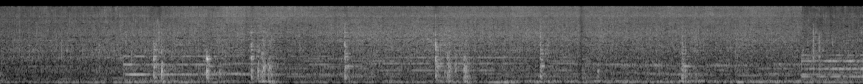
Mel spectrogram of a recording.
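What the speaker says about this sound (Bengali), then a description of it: "হাই হিটে সবজিগুলোকে আমি ফ্রাই করে নেব।" Vegetables stir-frying over high heat with ground black pepper, a constant close sizzle broken by repeated sharp clinks and scrapes of a utensil against the pan, with no one talking.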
